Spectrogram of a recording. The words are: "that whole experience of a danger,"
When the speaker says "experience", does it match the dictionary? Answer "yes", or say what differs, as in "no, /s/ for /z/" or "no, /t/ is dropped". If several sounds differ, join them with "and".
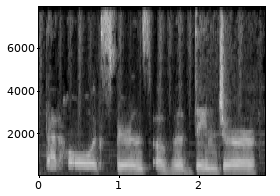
yes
